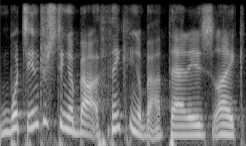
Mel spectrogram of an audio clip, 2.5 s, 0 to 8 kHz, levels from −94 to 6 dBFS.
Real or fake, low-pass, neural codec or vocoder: real; 7.2 kHz; none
